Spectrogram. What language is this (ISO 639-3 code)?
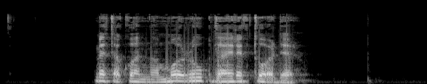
mlt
